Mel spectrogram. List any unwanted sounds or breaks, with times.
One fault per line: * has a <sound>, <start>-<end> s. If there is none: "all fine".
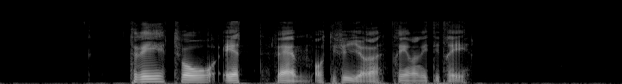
all fine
